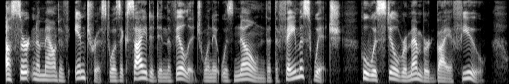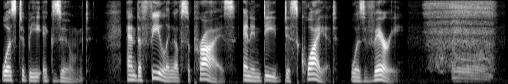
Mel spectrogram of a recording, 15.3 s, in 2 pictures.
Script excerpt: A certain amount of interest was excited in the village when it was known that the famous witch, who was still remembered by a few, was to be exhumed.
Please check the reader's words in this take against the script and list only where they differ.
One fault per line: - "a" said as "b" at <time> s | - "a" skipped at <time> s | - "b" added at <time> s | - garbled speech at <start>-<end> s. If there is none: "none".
- "And the feeling of surprise and indeed disquiet was very" added at 9.5 s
